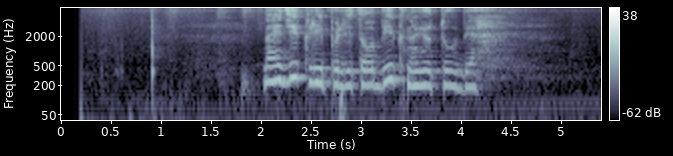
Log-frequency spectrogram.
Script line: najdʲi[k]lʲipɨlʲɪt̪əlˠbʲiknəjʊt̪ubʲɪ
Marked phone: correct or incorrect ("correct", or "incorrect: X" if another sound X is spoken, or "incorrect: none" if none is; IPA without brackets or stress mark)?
correct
